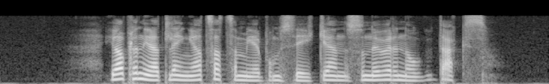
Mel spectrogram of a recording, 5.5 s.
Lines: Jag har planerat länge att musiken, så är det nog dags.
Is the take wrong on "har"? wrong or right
right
